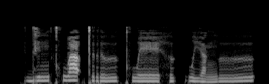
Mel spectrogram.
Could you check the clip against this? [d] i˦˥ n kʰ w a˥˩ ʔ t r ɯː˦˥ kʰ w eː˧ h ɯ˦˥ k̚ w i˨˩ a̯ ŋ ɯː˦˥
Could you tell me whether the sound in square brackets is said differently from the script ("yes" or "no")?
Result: no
